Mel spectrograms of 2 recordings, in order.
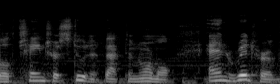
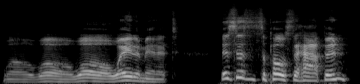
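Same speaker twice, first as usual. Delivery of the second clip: louder, rising panicked protest; alarmed protest; 9 dB louder than usual. Acted. The narrator panics as Celestia plans to trap him, loud alarm. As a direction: stop them in a panic.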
